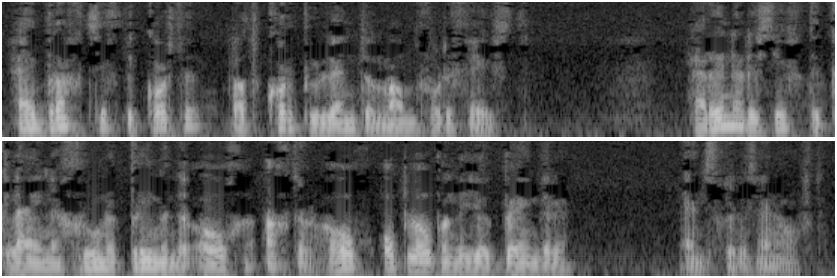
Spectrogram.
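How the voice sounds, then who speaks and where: A man reading a detective novel as an audiobook narrator, in measured, dramatic storytelling. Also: sits low, very animated, darkish tone, breathy edge.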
